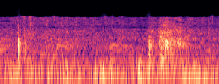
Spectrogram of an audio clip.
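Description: Indistinct voices of people outdoors over a steady low rumble, with a brief louder burst near the end.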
